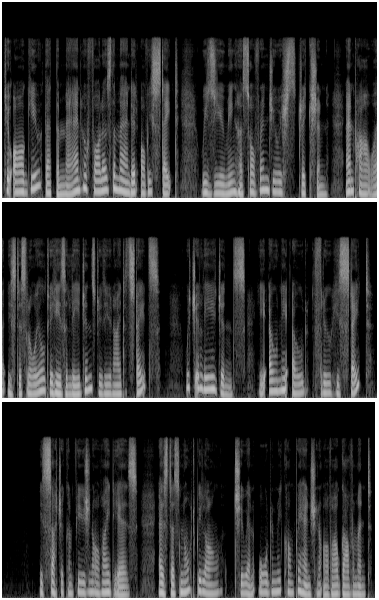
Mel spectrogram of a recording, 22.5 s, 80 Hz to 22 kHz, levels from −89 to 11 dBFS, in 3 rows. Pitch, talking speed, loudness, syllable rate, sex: 160 Hz, 140 wpm, -22 LUFS, 4.7 syllables/s, female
